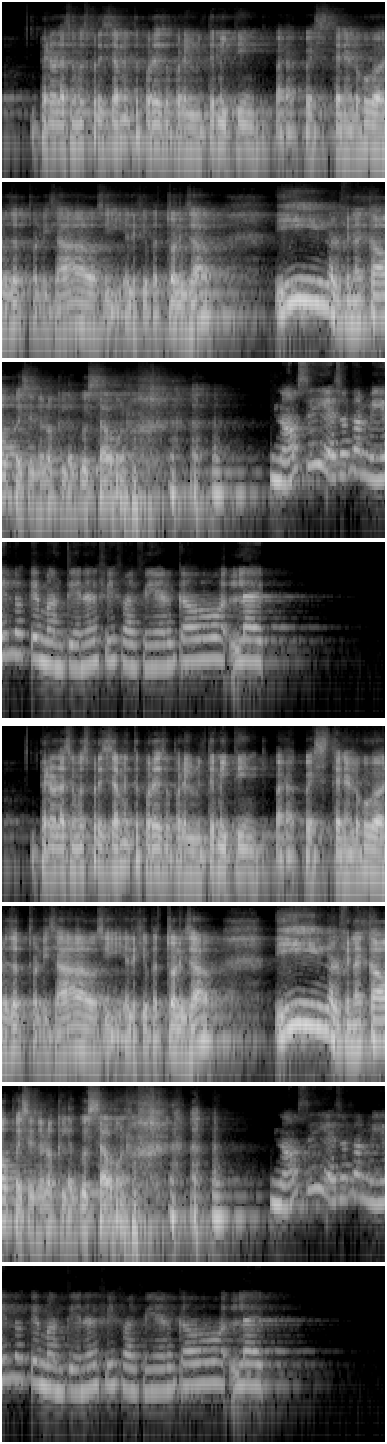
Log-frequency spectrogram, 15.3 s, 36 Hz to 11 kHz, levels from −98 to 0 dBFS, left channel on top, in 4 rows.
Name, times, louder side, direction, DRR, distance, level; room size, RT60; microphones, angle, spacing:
voice 1, 0.4-9.9, right 3 dB, 55° right, 12 dB, 1.2 m, -30 dB
voice 2, 10.3-14.1, left 4 dB, 65° left, 15 dB, 0.9 m, -35 dB
28.0 x 17.5 x 9.2 m, 1.2 s
head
